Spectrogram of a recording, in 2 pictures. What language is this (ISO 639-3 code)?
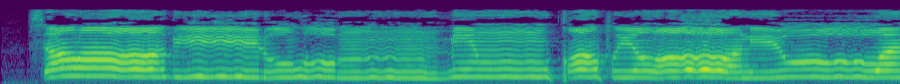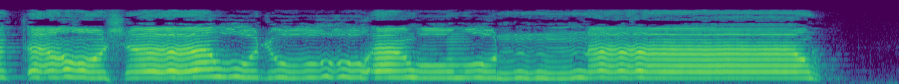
ara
